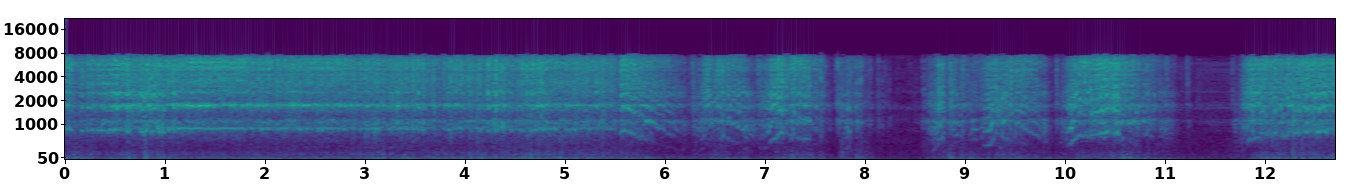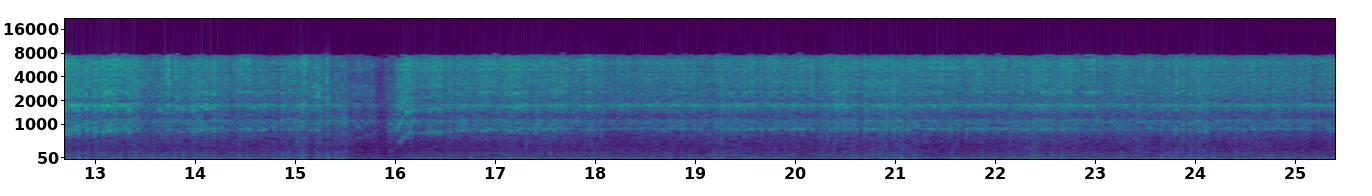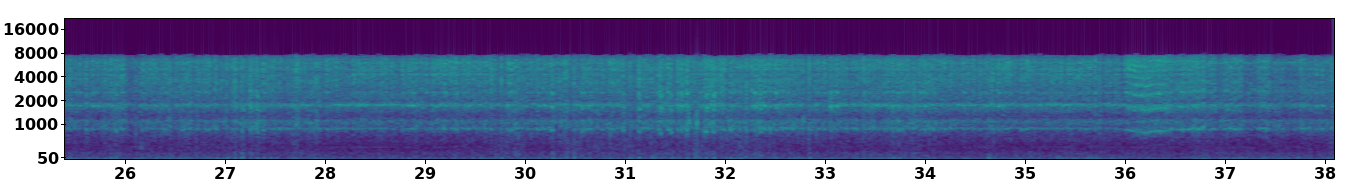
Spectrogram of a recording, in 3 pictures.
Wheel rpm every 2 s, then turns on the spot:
220, 230, 190, 70, 40, 50, 190, 180, 190, 230, 230, 230, 230, 230, 230, 230, 230, 230, 230.
none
